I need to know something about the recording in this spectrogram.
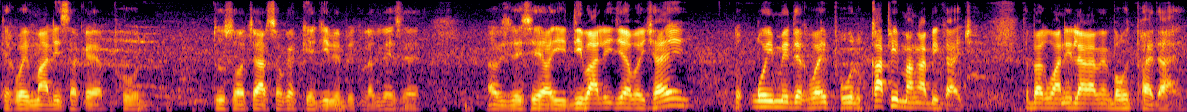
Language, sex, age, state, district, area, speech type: Maithili, male, 45-60, Bihar, Sitamarhi, rural, spontaneous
